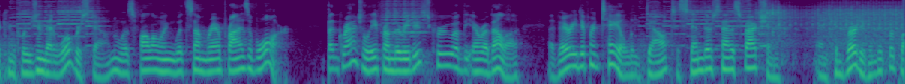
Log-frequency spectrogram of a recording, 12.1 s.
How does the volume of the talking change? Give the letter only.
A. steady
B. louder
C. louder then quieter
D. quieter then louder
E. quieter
A.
